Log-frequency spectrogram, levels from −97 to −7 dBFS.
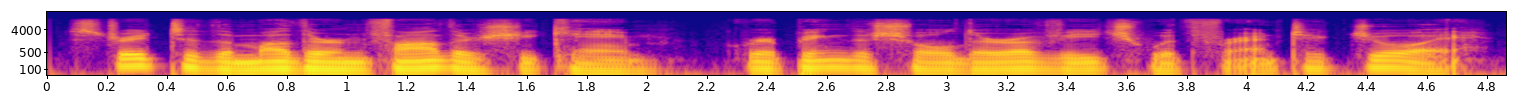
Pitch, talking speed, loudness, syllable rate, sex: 95 Hz, 195 wpm, -16 LUFS, 4.8 syllables/s, male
